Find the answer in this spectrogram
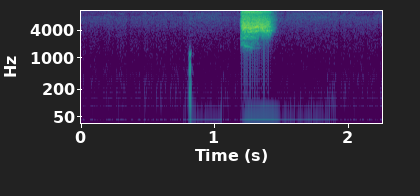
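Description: A quiet pause with a faint single click a little under a second in, then a brief soft hiss, like a short breath, just after.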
